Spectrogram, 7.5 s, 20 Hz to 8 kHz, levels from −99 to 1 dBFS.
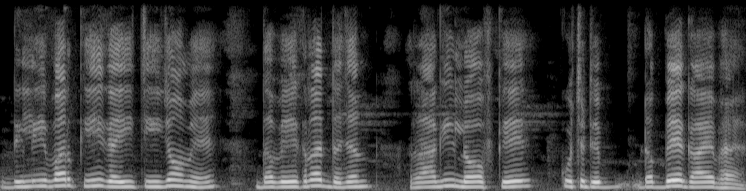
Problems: background sounds at intervals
